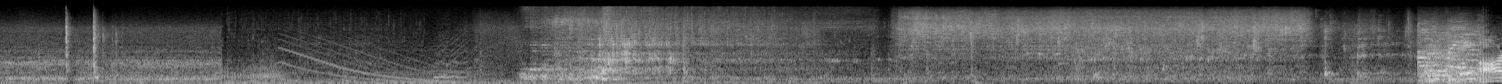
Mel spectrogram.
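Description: A toilet flushing, with a loud rushing of water that peaks and fades over a few seconds, followed by a bathroom sink tap running steadily for about four seconds and shut off near the end. Earlier, a falling tone slides down in pitch, and a few sharp clicks sound at the start.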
